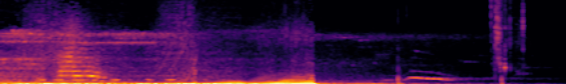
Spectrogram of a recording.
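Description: Outro sound-effects sting: a loud rumbling whoosh that cuts off suddenly about two and a half seconds in, followed by a quieter tail with a falling tone and two sharp clicks, fading out at the end.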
